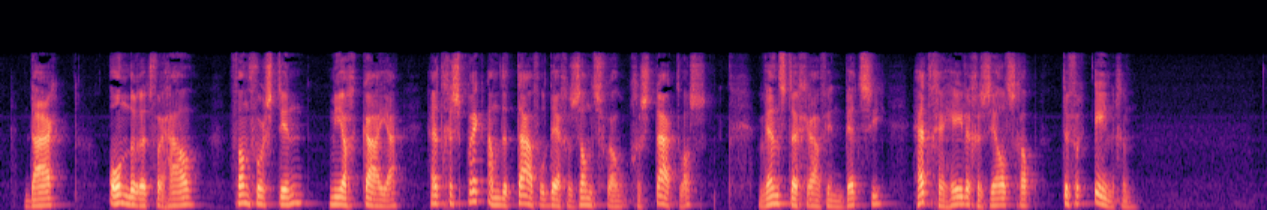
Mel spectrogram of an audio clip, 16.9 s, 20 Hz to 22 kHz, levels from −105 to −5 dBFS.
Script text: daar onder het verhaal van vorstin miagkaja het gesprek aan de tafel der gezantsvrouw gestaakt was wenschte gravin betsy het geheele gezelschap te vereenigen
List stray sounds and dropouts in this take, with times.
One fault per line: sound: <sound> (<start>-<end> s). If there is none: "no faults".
no faults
